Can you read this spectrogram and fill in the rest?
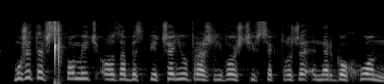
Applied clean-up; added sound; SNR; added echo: none; Finger snapping; 2 dB; none.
